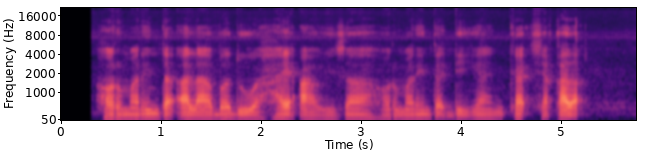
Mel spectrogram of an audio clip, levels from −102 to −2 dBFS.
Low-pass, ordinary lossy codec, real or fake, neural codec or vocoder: none; none; fake; vocoder, 44.1 kHz, 128 mel bands every 256 samples, BigVGAN v2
